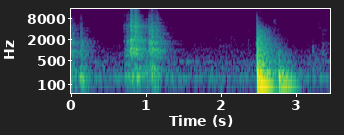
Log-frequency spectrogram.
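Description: A plate is taken out while making a grilled cheese sandwich in a home kitchen: two separate clattering bursts of a cupboard or drawer and dishware, close by, with quiet pauses between them.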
